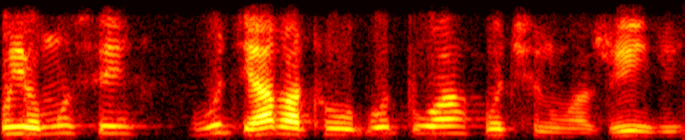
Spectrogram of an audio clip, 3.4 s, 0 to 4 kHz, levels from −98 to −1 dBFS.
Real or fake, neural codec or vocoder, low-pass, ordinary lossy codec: real; none; 3.6 kHz; Opus, 64 kbps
